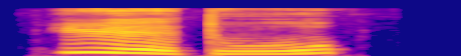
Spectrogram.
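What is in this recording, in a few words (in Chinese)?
"阅读" Chinese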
